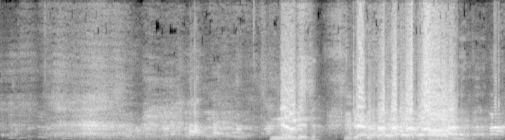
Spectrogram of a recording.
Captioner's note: attendees laughing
